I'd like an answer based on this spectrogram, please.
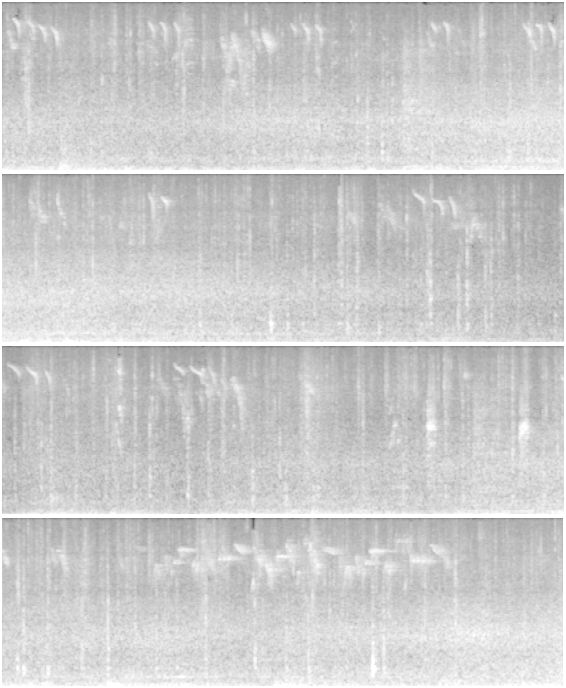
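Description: European starlings at a wooden bird table giving short, high chirps and whistles, scattered and thickest near the end, with a few sharp taps among them.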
